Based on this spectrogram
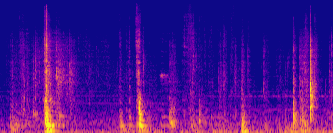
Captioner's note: drywall cracking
